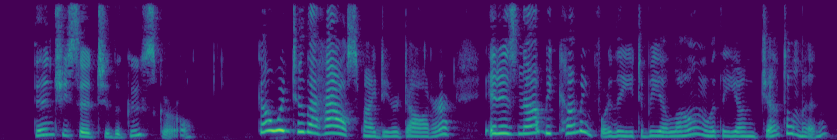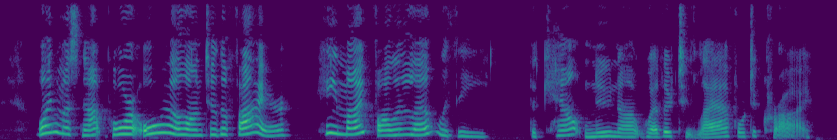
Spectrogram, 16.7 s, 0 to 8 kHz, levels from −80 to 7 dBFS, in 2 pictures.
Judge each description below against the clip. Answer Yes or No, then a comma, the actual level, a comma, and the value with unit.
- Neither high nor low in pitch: No, very high, 295 Hz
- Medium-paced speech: Yes, average, 190 wpm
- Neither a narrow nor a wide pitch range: No, wide, 7.0 semitones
